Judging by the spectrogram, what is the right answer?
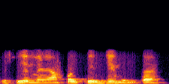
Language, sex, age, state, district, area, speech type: Hindi, male, 18-30, Uttar Pradesh, Pratapgarh, rural, conversation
